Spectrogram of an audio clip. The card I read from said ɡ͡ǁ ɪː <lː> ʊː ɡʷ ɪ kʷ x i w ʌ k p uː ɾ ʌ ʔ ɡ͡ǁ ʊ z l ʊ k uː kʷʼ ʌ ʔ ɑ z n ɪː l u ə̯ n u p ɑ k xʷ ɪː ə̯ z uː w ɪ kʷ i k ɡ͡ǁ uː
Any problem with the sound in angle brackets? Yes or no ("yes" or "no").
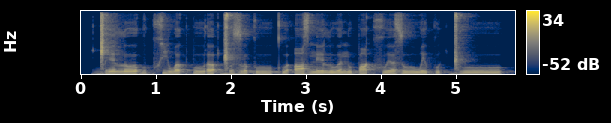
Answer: no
